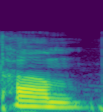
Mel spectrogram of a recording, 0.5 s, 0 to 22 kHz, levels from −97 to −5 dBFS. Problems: none marked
